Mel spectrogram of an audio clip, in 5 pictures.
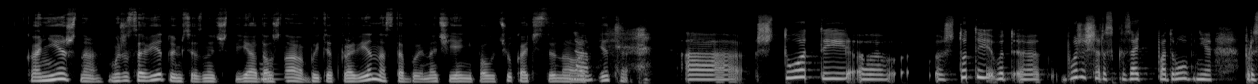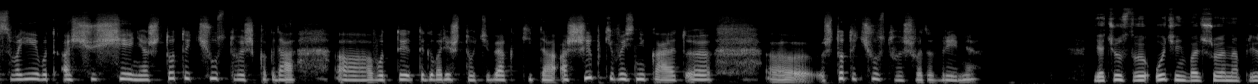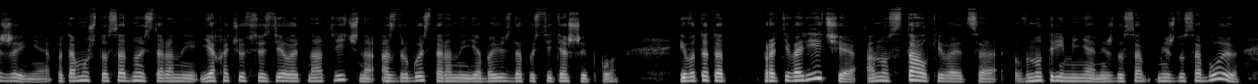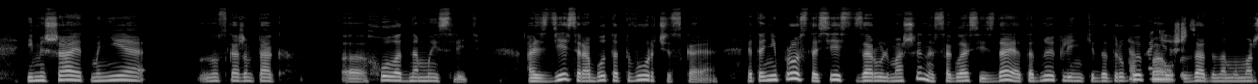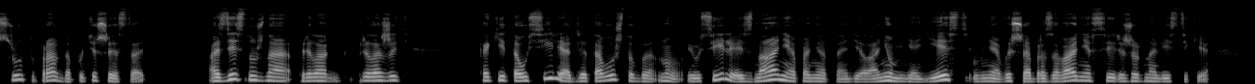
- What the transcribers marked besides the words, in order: other background noise; tapping; background speech
- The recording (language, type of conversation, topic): Russian, advice, Как мне лучше адаптироваться к быстрым изменениям вокруг меня?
